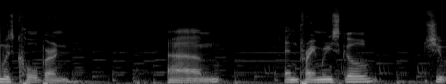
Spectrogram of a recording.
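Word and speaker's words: Cockburn: I did have uh well, her name was Coburn. um in primary school she in in primary like six I think her name was Cole burn but it's spelled C O C K Burn and um just want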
